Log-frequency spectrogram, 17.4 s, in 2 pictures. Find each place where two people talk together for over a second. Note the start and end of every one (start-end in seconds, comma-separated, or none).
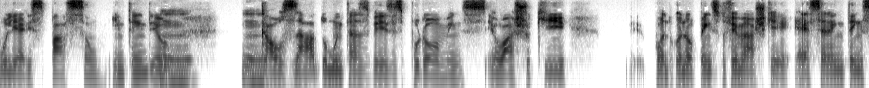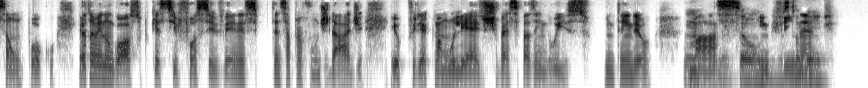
15.5-16.9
